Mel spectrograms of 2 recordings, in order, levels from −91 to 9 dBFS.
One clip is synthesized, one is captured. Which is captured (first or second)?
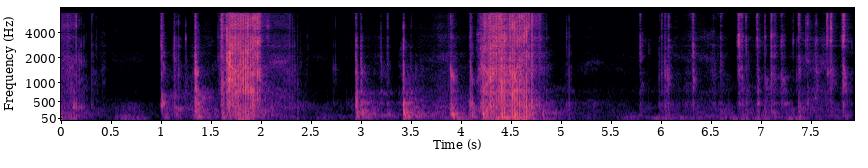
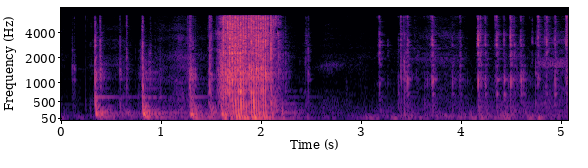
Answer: second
